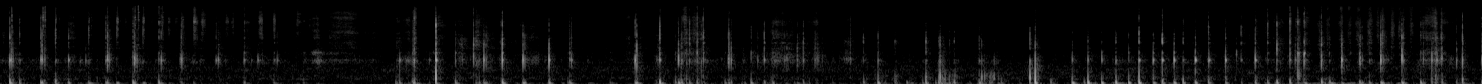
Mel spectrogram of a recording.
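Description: A small, solid golden baked cookie is held close to the mic and tapped and scratched with fingernails. Many quick, dry clicks and taps come in fast, uneven bursts over a soft scratching hiss, each hit dying away almost at once.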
